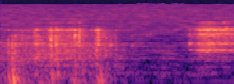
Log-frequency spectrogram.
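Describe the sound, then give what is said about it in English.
A collapsible guitar, whose sound box is normally replaced by a balloon, played without the balloon: a few thin, dry plucked string notes ring out quickly and fade, followed by a short pause and another brief strum. The tone is small and boxy, with little resonance. “I had to invent a collapsible guitar because, you know, a guitar is very difficult to carry all over.”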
